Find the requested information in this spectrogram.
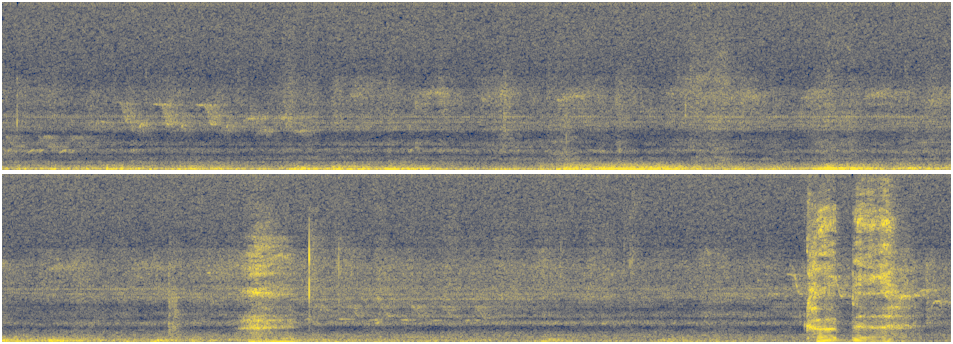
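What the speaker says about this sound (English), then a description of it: "Now lightning and thunderstorm." Thunder rumbles low and broad through a thunderstorm at a distance, with wind noise on the microphone and a few sharp cracks or bird calls on top; a person speaks at points.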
